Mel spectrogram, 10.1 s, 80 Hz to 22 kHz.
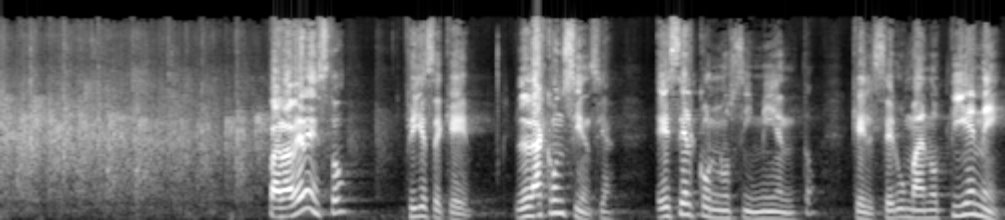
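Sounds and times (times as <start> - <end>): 
large indoor audience applauding loudly: 0.0 - 3.2
speech: 2.7 - 10.0.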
